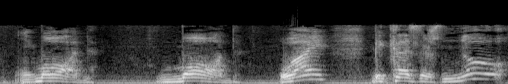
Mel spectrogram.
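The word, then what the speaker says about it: ض: You're doing some stuff in the back of your throat, moving your mouth a funny way, but most people that don't know Arabic, when they pronounce it, they just pronounce another D. But it's not. It's actually Bod.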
